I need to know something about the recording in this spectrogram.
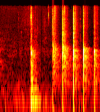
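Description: One person clapping hands in a quick, even run of about five claps a second, starting about half a second in.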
